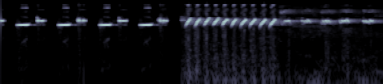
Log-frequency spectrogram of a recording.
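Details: Pleci (white-eye) song used to train canaries: paired short high notes repeated with pauses, then a quick pulsing trill, and a steady high buzzy trill held to the end.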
